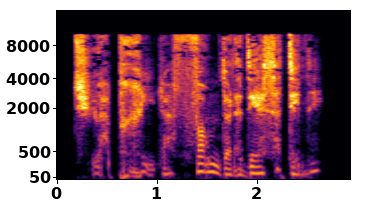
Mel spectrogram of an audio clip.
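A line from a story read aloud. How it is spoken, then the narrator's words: Whispered. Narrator (French): chuchote Théano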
